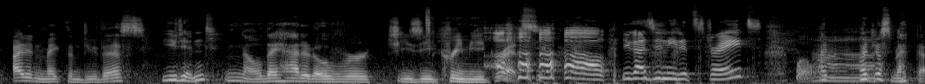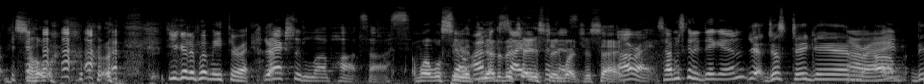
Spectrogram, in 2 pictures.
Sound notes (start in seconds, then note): 4.9 laughs; 8.0 laughs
